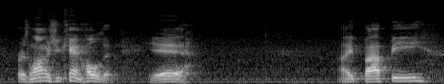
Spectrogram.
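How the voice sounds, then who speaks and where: A man speaks with audible room echo. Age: 50s. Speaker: strength athlete, fitness livestreamer. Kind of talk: casual livestream chat while working out. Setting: home basement gym. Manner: animated.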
